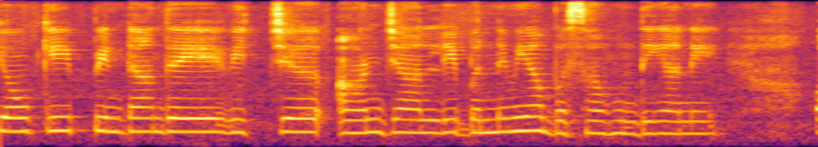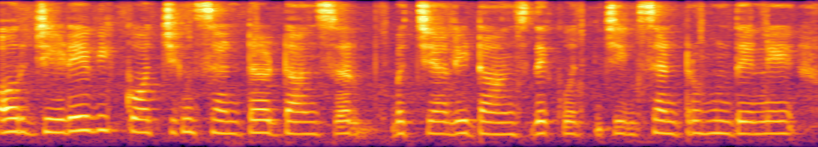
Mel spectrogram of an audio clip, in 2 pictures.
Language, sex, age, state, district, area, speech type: Punjabi, female, 30-45, Punjab, Mansa, urban, spontaneous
